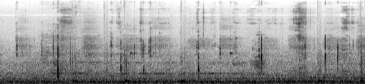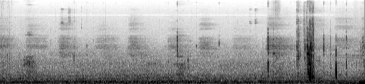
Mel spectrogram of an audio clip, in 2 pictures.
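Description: Ice axes strike hard ice again and again.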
